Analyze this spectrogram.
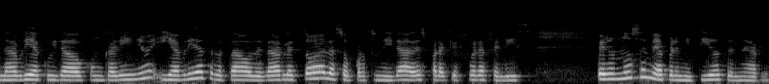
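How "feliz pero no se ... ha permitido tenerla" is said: plain reading voice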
